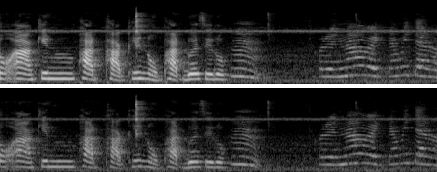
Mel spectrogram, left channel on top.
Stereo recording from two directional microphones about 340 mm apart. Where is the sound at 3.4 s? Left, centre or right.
Centre.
